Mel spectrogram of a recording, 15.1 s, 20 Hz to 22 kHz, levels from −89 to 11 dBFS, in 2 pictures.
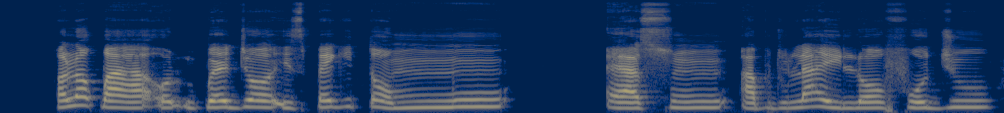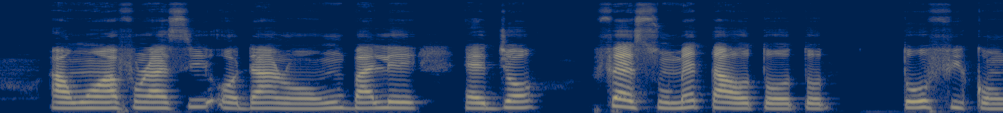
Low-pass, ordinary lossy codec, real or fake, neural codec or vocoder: none; none; real; none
